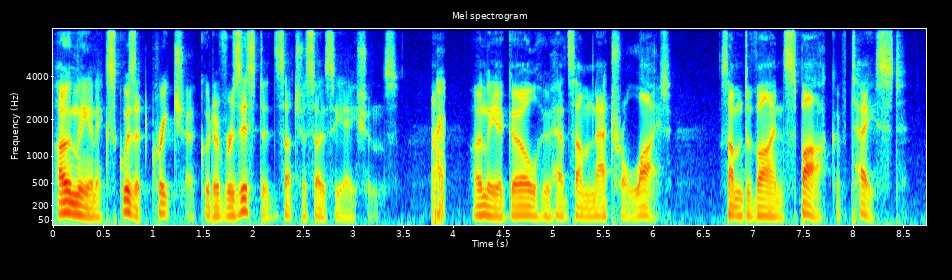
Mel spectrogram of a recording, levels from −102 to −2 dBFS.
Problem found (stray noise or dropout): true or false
true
